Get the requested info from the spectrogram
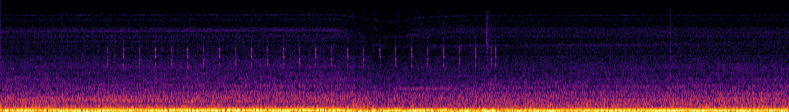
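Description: Steady low rumble of a semi-truck's engine and road noise inside the cab while driving. About two seconds in, a run of quick, even ticks starts, about three a second, and stops about ten seconds in.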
